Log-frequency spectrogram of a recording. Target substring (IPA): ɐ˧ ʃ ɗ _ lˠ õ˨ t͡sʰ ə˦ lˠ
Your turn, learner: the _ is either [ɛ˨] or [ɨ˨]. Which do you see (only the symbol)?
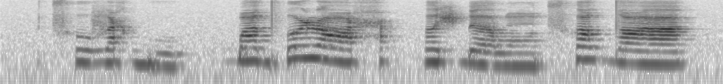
ɛ˨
